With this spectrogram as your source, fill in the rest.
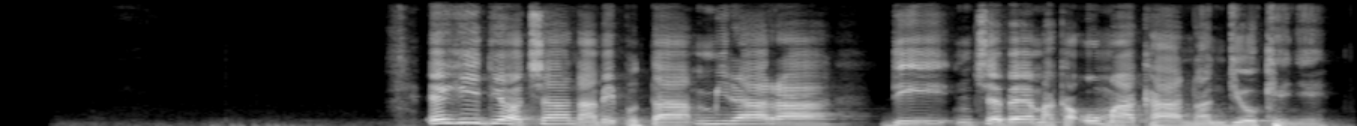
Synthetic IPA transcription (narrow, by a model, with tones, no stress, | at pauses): e˦ɦi˦dɪ˦ɔ˨t͡ʃa˦na˨mɪ˦pʊ˨ta˦m̩˦mi˦ɾa˦a˦ɾa˦ | dɪ˦n̩˦t͡ʃe˦be˦ma˨ka̰˨ʔʊ˦ma˨a˦ka˦na˨n̩˦dɪ˦o˦kḛ˨ɲḛ˨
